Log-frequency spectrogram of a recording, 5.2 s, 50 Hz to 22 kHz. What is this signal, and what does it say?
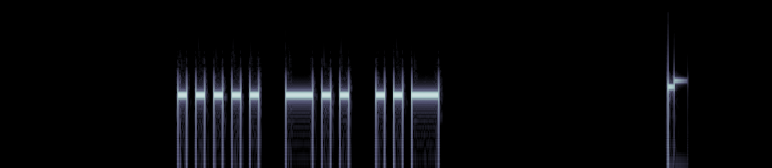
Morse code, heard as a keyed tone, about 20 wpm, 700 Hz. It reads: 5DU
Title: Three Challenging Letter-Number Combinations 20wpm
